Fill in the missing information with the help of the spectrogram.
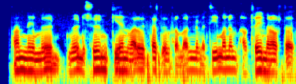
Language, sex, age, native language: Icelandic, male, 50-59, Icelandic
